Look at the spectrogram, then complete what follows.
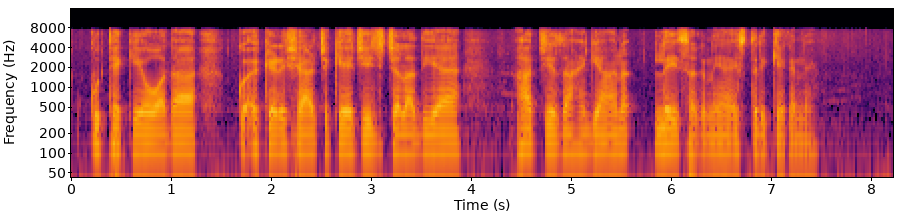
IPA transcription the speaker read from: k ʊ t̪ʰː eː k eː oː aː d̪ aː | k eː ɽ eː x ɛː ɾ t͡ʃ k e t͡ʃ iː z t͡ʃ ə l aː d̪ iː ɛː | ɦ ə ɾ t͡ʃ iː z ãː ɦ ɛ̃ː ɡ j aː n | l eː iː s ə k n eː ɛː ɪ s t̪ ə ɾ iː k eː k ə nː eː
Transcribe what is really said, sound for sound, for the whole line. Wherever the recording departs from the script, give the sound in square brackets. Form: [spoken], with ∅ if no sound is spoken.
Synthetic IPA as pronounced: k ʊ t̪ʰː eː k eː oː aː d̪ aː | k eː ɽ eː [ʃ] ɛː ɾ t͡ʃ k e t͡ʃ iː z t͡ʃ ə l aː d̪ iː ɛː | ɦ ə ɾ t͡ʃ iː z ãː ɦ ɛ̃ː ɡ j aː n | l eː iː s ə k n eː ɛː ɪ s t̪ ə ɾ iː k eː k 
